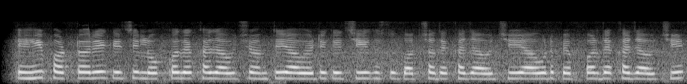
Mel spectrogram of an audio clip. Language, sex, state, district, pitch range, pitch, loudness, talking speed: Odia, female, Odisha, Malkangiri, 265-285 Hz, 275 Hz, -12 LUFS, 130 wpm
